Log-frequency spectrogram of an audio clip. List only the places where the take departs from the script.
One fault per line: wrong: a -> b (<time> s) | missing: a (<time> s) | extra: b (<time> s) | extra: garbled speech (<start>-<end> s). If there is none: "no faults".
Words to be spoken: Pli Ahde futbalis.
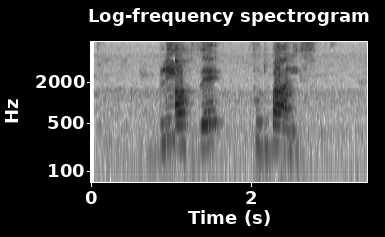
no faults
